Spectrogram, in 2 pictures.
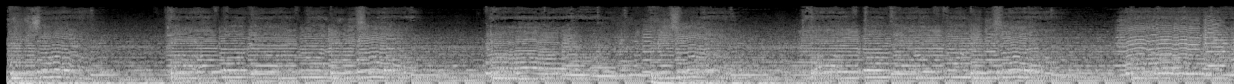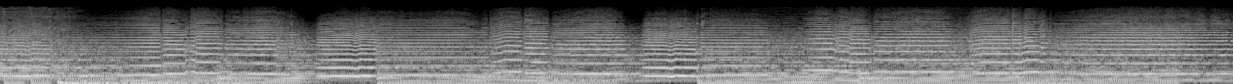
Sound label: reprise bgm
